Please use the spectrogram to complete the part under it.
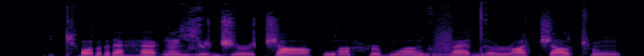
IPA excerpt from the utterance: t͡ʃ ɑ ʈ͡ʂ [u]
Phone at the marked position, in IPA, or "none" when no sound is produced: ũ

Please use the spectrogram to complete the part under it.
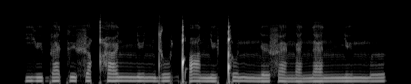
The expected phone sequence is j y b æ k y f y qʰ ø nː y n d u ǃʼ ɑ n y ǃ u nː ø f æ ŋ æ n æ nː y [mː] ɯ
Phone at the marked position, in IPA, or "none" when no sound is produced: mː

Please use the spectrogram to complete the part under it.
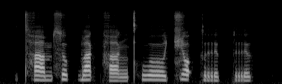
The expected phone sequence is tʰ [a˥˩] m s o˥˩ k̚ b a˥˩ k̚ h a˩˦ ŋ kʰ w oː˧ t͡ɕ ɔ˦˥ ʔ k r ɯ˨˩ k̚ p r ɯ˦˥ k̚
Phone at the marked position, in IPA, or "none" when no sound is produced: a˧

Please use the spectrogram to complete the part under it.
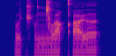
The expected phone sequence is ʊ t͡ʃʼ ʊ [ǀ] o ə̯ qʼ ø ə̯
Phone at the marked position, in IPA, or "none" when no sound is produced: ŋ͡ǀ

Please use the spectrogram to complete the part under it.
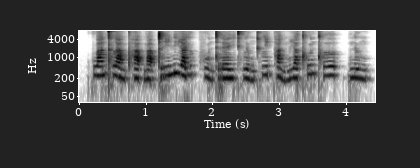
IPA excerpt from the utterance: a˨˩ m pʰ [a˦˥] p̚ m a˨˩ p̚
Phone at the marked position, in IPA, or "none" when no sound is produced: a˨˩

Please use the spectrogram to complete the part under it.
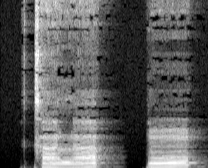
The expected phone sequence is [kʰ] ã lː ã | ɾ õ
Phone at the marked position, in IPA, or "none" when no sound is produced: kʰ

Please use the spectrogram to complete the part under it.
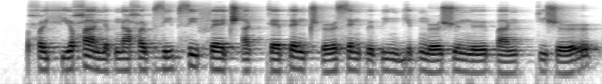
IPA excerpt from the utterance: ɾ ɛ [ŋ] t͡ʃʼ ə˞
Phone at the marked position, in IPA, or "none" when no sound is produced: ŋ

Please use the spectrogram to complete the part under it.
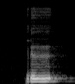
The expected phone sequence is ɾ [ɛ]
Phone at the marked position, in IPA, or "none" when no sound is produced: ɨ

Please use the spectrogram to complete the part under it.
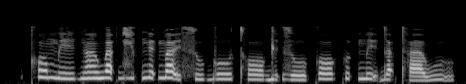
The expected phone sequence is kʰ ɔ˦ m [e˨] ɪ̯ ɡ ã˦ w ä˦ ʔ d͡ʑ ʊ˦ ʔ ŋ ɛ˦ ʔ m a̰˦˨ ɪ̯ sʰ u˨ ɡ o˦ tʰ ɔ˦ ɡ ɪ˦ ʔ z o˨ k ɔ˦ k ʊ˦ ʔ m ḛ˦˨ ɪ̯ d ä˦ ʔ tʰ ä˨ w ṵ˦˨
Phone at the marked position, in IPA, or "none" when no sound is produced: e˨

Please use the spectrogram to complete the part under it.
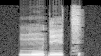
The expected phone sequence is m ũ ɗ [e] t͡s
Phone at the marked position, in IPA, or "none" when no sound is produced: e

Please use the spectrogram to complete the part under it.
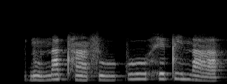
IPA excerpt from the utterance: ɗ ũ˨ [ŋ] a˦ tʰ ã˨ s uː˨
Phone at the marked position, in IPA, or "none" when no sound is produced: n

